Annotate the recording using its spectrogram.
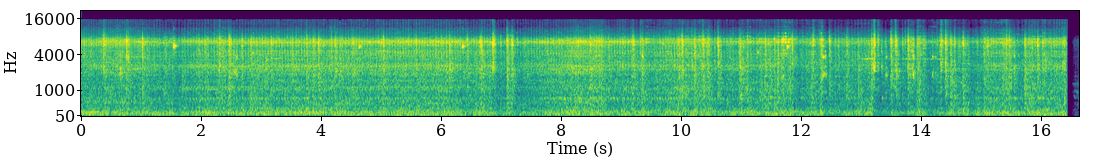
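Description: Loud, steady ride noise inside a moving open-sided passenger vehicle, with constant rattling and clicking from the body.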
